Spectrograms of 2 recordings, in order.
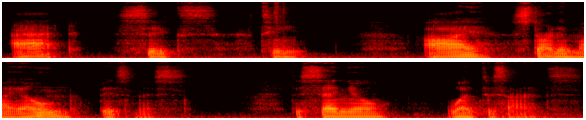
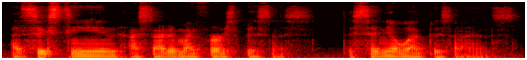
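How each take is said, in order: First: It is said slowly and exaggerated. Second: It is said fast and rushed.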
